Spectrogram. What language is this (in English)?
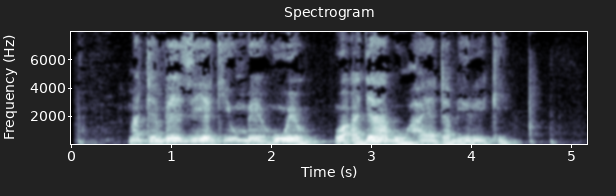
Swahili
